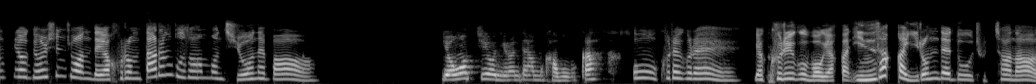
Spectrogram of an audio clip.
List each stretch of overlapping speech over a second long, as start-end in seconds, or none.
none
